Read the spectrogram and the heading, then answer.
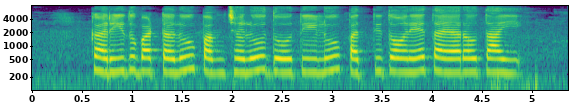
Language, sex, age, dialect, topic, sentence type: Telugu, female, 60-100, Utterandhra, agriculture, statement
